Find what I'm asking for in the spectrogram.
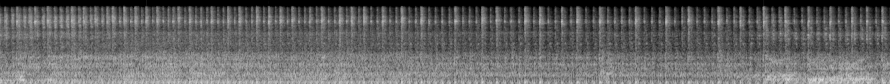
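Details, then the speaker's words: MTD Yard Machines trash-found mower with Briggs engine, carburetor and gas tank already replaced: uneven, loping beat with misses and stumbles, never settling, acting as if heavily choked; rough running. "weird it's almost like it's choked like crazy"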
